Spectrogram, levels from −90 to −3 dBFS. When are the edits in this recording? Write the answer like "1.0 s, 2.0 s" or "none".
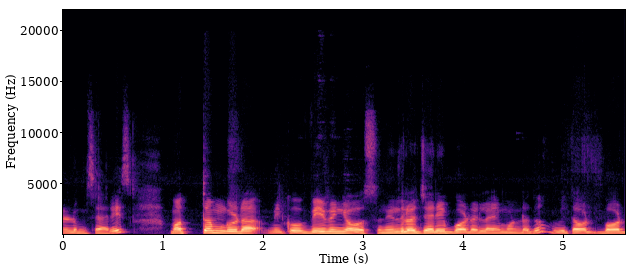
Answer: none

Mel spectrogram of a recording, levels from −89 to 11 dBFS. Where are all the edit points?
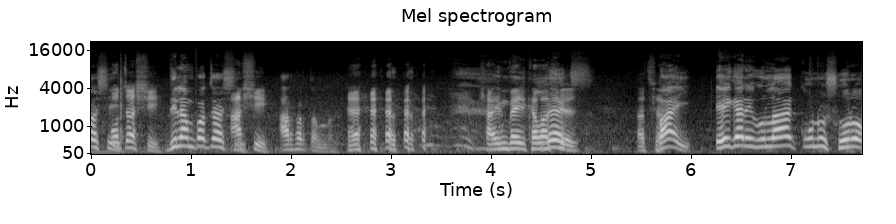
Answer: none

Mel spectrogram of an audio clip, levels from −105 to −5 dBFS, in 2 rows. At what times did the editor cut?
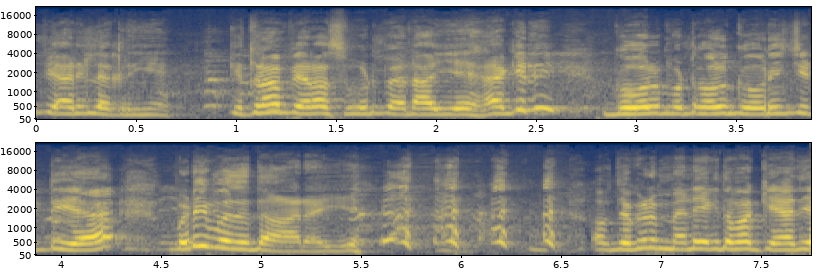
6.6 s

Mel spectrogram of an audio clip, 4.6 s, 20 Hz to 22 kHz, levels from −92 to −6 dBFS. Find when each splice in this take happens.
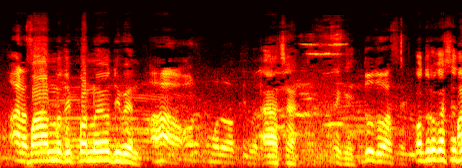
3.4 s

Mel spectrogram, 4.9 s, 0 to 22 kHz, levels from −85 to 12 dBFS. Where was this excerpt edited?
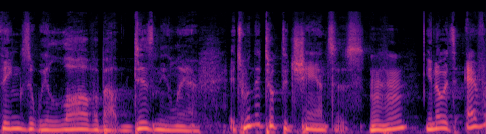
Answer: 2.0 s

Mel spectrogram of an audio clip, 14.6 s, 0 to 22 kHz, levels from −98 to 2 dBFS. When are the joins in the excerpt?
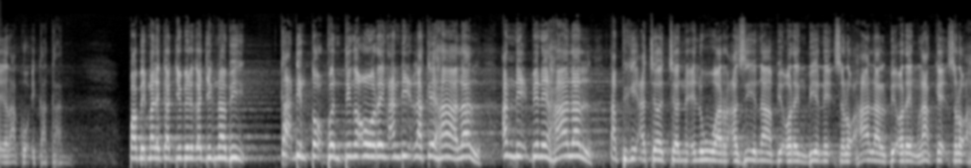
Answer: none

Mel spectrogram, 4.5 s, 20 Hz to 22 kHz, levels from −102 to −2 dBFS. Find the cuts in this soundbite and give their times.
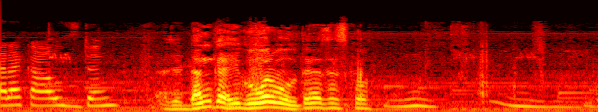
none

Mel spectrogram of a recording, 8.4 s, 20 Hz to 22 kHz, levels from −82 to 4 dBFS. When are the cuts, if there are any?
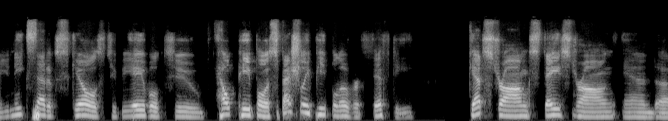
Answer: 2.6 s

